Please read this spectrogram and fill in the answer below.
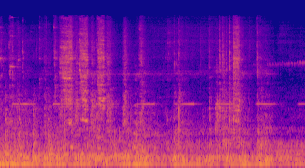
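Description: Excavator's diesel engine running steadily under working load, with repeated metallic clanks and rattles from the bucket and tracks as it digs and lifts earth.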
